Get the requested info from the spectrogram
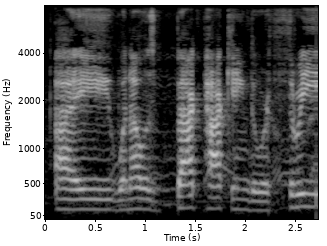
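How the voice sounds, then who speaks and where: Music runs in the background. A man with a fairly high pitch talks at a fairly slow pace. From Venezuela. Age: 20s. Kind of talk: casual talk to camera.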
